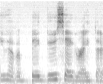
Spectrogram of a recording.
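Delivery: normal talking voice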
